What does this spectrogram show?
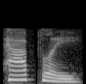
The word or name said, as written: haply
